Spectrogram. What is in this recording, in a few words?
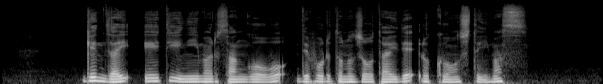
at2035 default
